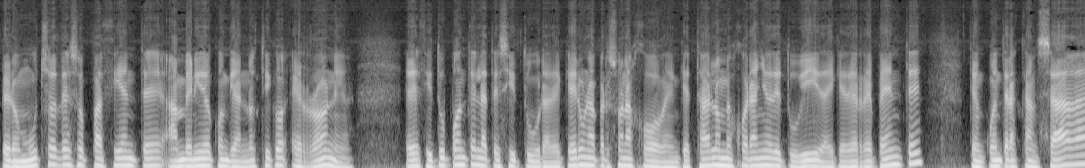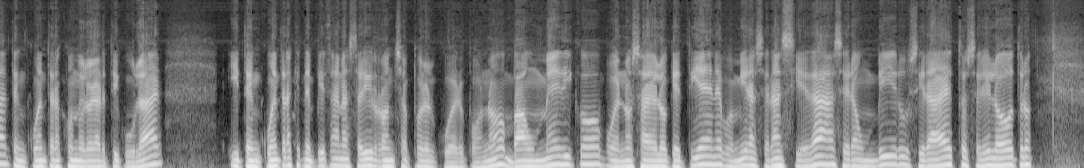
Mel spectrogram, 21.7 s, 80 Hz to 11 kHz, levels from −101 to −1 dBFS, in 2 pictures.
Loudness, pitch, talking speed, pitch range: -16 LUFS, 125 Hz, 215 wpm, 115-140 Hz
